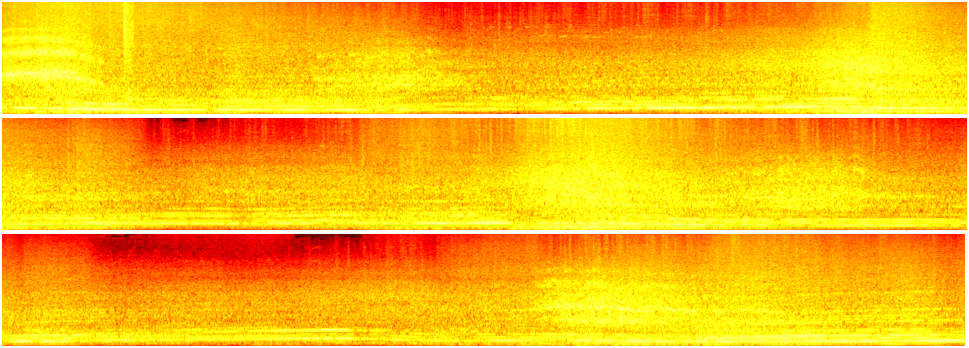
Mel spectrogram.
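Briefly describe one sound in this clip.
A racing car engine roars steadily, rising and falling in pitch as it shifts gears and takes corners.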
